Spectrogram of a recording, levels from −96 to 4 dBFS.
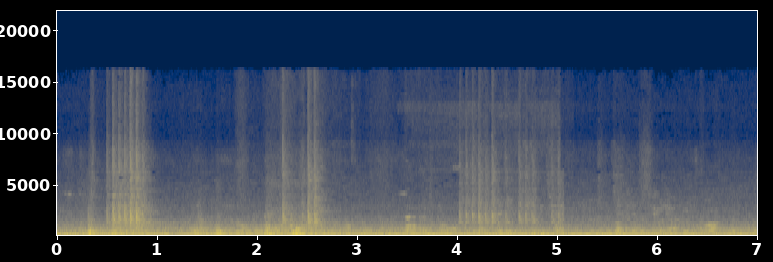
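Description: At 5.02 to 5.07 s, damaged data in a compressed stream makes the decoder misread frames and lose sync, producing a brief glitch; spectrograms show a broadband smear, waveforms a discontinuity.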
